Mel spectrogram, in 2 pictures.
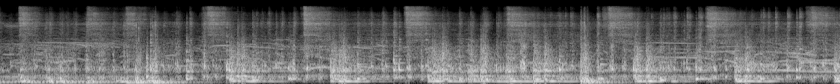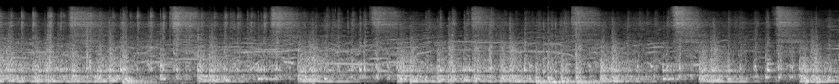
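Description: Marching band drumline playing a cadence: bass drums sound a repeating low pattern under fast, sharp drum strokes.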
